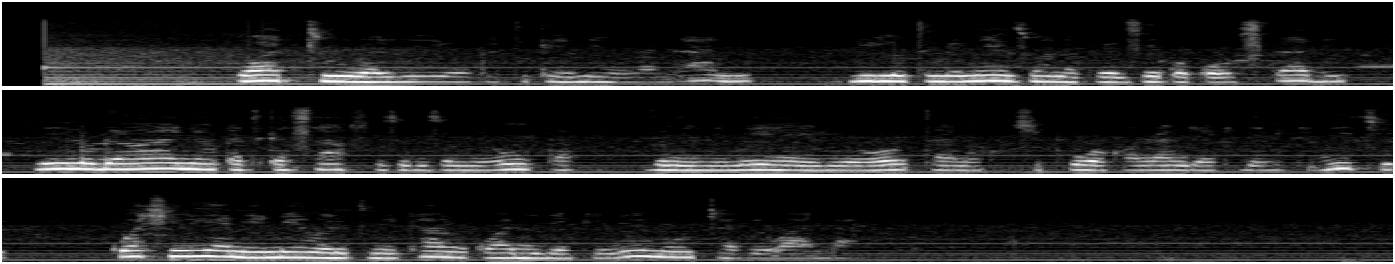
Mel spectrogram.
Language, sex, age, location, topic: Swahili, female, 25-35, Dar es Salaam, agriculture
